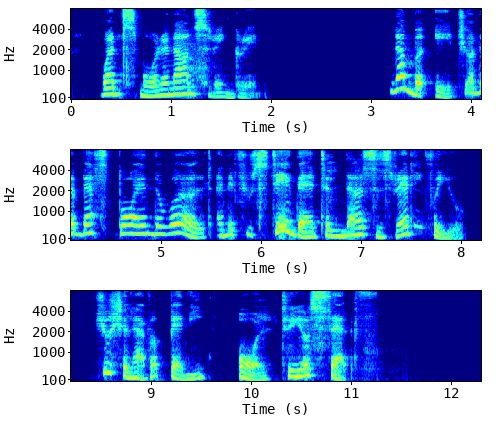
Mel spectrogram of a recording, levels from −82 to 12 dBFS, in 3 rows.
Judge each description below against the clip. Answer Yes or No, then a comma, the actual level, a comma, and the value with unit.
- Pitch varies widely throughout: Yes, wide, 7.8 semitones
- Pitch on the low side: No, high, 205 Hz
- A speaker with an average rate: Yes, average, 160 wpm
